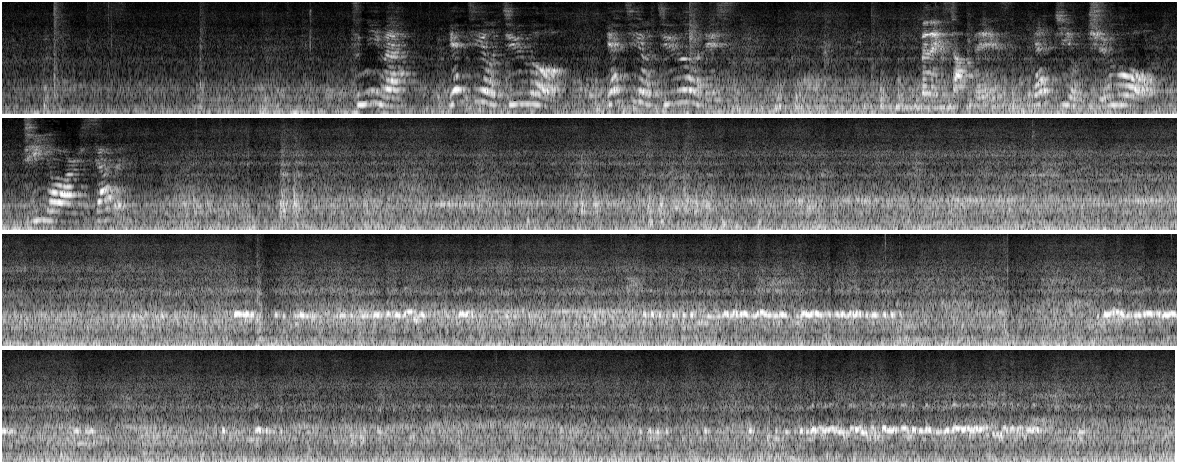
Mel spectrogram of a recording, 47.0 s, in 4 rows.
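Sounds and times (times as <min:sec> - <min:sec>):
train wheels rumbling on rail: 0:00.0 - 0:46.9
wavering high wheel squeal: 0:29.8 - 0:32.5, 0:34.4 - 0:35.4, 0:42.7 - 0:46.1.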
